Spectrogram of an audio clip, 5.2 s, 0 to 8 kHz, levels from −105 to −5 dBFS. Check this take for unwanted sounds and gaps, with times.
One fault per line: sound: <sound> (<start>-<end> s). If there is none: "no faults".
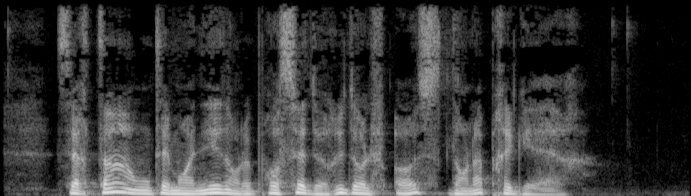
no faults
